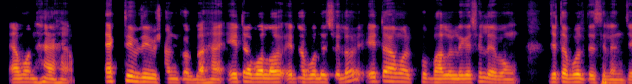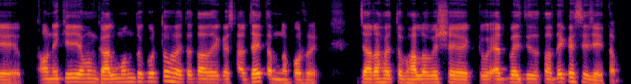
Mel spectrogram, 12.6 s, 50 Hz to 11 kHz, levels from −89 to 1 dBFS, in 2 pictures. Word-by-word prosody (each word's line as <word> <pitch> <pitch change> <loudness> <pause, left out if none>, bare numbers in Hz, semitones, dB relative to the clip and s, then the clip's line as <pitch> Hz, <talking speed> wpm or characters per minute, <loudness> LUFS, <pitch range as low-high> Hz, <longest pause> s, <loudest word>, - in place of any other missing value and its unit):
এমন 140 +1 0
হ্যাঁ, 135 -3 +1
হ্যাঁ। - - -7 0.4
active 175 +1 +1
revision 140 -2 0
করবা, 120 -2 0
হ্যাঁ, 130 - -1
এটা 155 +1 +2
বলা 145 -1 +6 0.2
এটা 145 +1 -6
বলেছিলো। 140 +2 -1 0.2
এটা 180 +2 +1
আমার 155 -2 -1
খুব 150 - -6
ভালো 135 +1 +2
লেগেছিলো 140 +3 0
এবং 125 0 -3 0.4
যেটা 150 +1 +3
বলতেছিলেন 130 -5 0
যে, 120 - +2 0.4
অনেকেই 135 +3 -1
এমন 145 0 -3
গাল-মন্দ 145 +3 +1
করতো, 160 +3 -1
হয়তো 140 -3 0
তাদের 130 -1 +2
কাছে 130 -1 -5
আর 125 - -2
যাইতাম 160 +1 +3
না - - -2
পরে। 120 0 0 0.5
যারা 135 0 +6
হয়তো 135 0 +1
ভালোবেসে 135 +2 +2
একটু 125 - -11
অ্যাডভাইস 135 +2 +2
দিতো 135 -1 -1
তাদের 140 +3 +1
কাছেই 155 -5 +1
যাইতাম। - - -3
140 Hz, 190 wpm, -24 LUFS, 130-150 Hz, 0.5 s, বলা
